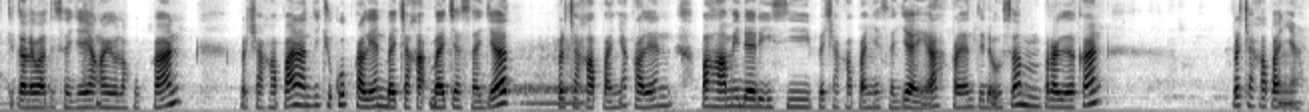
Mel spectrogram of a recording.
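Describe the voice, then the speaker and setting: A woman's voice: on the high side, bright, forceful tone. A woman teaching primary school pupils, explaining a textbook lesson patiently and repeating herself as she goes. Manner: patient, repeats and restarts words while explaining.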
